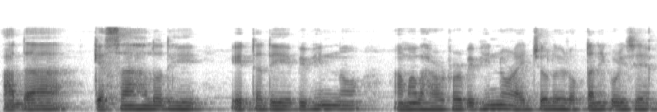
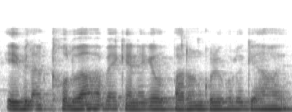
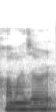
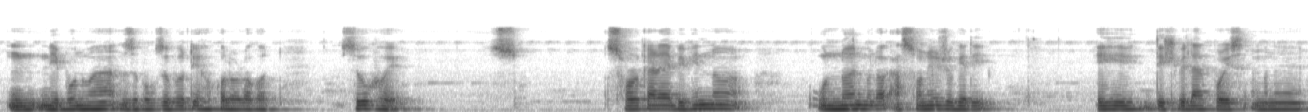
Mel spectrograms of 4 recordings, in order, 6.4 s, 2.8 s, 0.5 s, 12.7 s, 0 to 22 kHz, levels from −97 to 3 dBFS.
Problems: background sounds at intervals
